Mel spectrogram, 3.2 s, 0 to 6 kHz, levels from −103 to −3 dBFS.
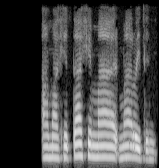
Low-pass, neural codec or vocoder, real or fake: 5.4 kHz; none; real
